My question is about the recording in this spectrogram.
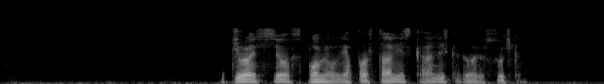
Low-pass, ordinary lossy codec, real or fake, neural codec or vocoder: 5.4 kHz; none; fake; codec, 32 kHz, 1.9 kbps, SNAC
